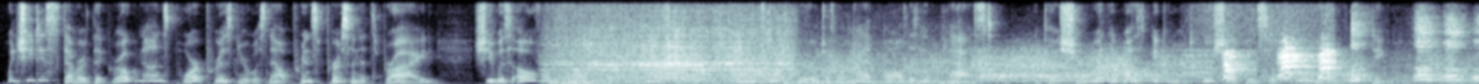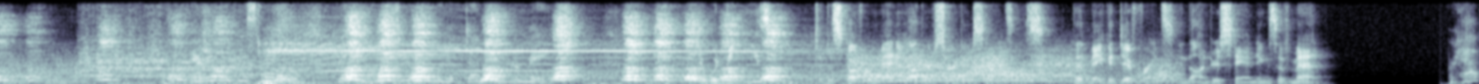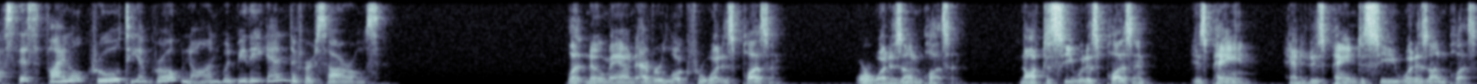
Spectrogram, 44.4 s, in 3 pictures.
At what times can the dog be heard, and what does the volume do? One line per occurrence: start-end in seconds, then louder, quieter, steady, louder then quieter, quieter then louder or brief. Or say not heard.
11.8-22.7 quieter then louder.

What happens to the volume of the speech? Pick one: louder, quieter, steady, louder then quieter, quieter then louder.
quieter.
